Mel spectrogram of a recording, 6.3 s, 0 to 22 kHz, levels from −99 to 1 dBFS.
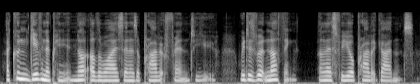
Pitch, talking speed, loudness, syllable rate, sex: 200 Hz, 210 wpm, -17 LUFS, 6.7 syllables/s, female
